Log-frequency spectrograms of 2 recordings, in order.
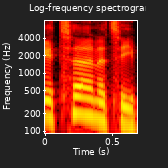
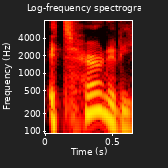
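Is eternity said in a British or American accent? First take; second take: British; American. First: Eternity is said in a British accent. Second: Eternity is said in an American accent. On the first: This is how the speakers themselves say it. "we'd say eternity" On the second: This is how the advert said it. "but eternity sounds so much cooler"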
